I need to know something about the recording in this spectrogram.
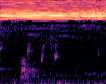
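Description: Insects droning steadily at a high pitch, with a low rumble of outdoor background underneath.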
